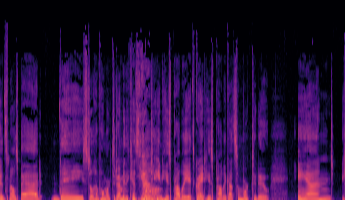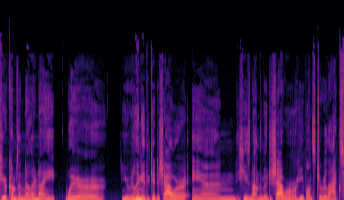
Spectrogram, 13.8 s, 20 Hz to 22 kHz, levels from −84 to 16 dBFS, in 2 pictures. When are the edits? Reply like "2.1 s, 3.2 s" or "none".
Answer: none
